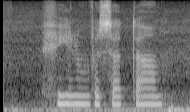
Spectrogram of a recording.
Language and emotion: Russian, sad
